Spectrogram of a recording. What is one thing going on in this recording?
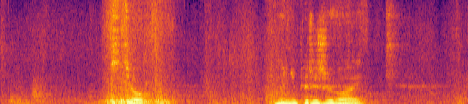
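A teenage boy speaks quietly.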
